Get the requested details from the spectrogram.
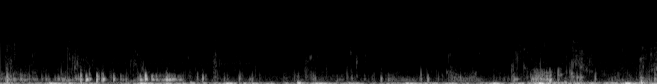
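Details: Continuous low gurgling and rumbling with bubbling pops: stomach growling, ordinary normal bowel sounds (borborygmi).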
